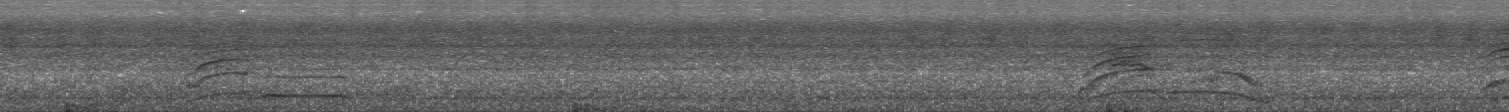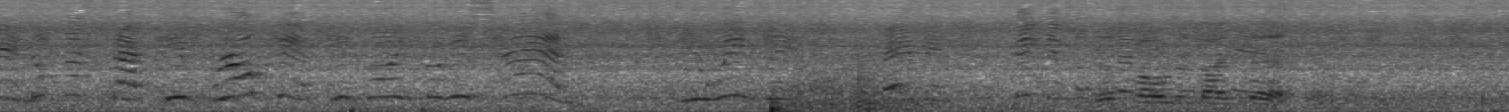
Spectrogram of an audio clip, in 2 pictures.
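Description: A young child talks and squeals excitedly nearby.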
